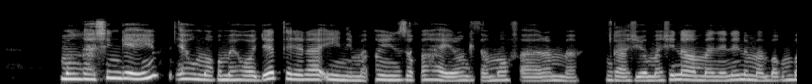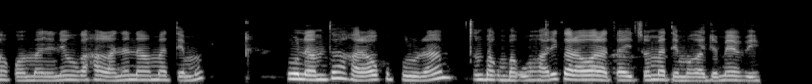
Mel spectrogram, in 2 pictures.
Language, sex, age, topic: Oshiwambo, female, 18-24, agriculture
